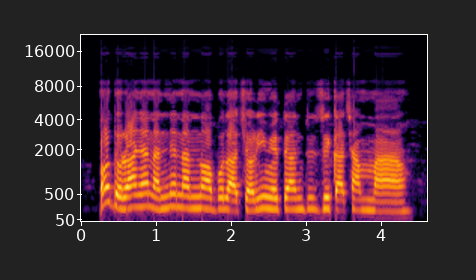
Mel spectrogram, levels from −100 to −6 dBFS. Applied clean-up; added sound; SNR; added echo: none; none; none; none.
